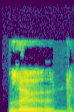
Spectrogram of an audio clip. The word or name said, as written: leud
